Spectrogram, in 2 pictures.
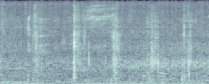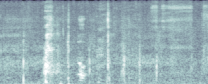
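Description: Footsteps on beach sand, soft and irregular, with a few faint voice sounds about two thirds of the way through.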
